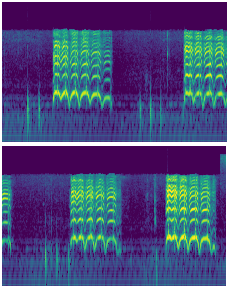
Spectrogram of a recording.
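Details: Male pigeon cooing while mating gives four bursts of rapid, throaty cooing, each a run of about five rolling notes, with a steady low hum and a few soft clicks between bursts.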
